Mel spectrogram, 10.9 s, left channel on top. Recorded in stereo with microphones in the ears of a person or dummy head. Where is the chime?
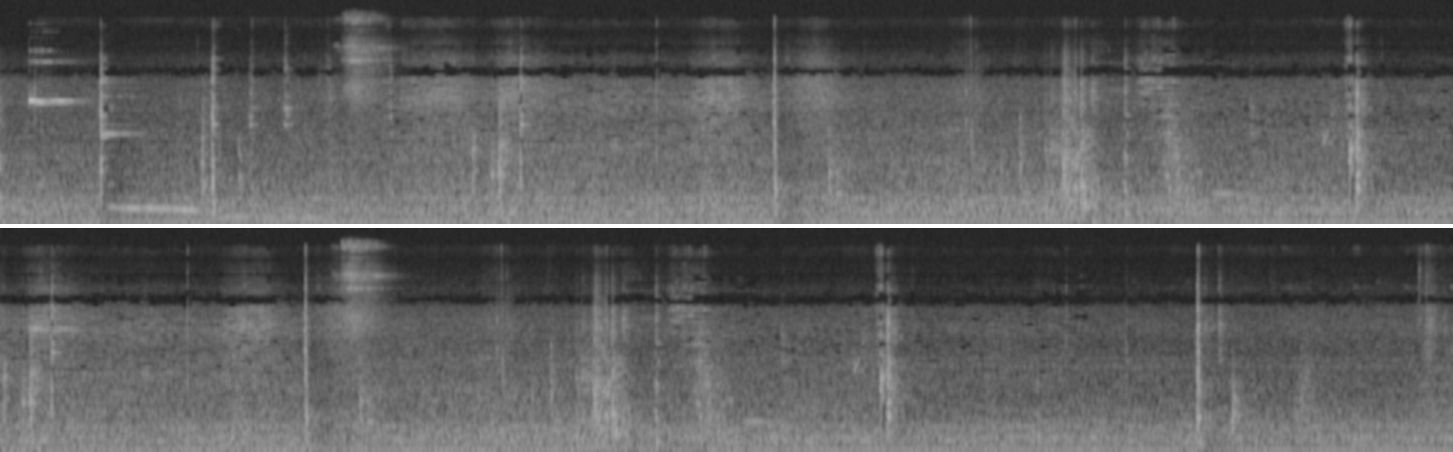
60° left (ahead or behind), 1.6 m.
